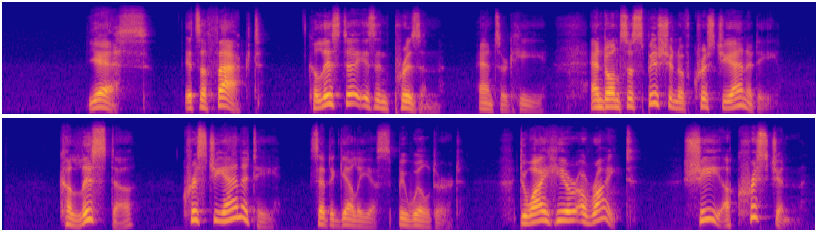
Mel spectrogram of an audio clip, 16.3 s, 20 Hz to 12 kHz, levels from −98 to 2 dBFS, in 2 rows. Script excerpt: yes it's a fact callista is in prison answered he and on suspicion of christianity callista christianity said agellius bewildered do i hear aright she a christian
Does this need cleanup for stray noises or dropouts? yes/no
no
